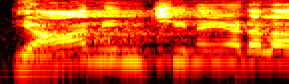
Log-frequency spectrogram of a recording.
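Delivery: slow, solemn Bible quote; stately, unhurried intoning of a verse; scripture recitation. Acted. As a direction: draw the verse out reverently. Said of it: "అన్నాడు".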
